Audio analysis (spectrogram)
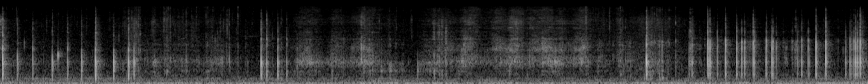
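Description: A handheld pink plastic paddle hairbrush with plastic bristles is scratched across the bristles by fingertips and nails, then its smooth pink back is tapped and scratched. Many sharp, dry clicks and crackly scratches ring out in clusters over a soft, steady low rumble, bunched at the start and again near the end.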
